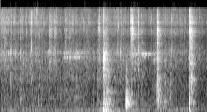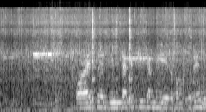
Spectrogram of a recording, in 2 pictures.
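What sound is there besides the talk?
egg and potato frying in a kadai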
